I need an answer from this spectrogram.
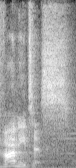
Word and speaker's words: Vanitas: that's that's the difference it's an extra syllable instead of Ventus it's vanitas Bailey they're like literally added an e that's like they literally added an e in the middle of making us to make it three syllables that's the only difference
